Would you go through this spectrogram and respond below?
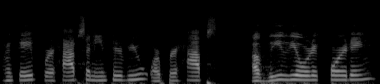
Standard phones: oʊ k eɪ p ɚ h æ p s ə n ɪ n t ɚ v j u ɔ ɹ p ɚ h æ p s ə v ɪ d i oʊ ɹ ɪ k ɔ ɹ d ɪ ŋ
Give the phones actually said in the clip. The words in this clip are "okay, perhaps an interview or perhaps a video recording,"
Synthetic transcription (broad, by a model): oʊ k eɪ p ɚ h æ p s ə n ɪ n t ɚ v j u ɔ ɹ p ɚ h æ p s ə v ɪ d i oʊ ɹ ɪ k ɔ ɹ d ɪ ŋ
